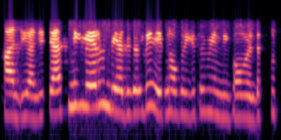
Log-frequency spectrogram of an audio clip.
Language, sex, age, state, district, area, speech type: Punjabi, female, 30-45, Punjab, Gurdaspur, urban, conversation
